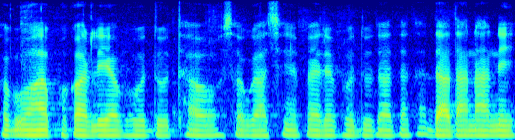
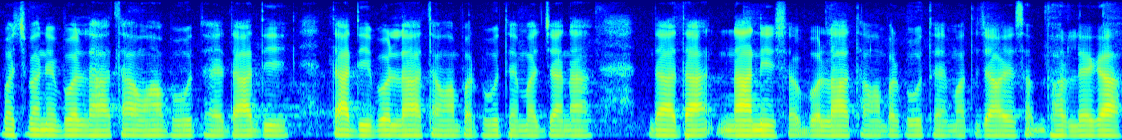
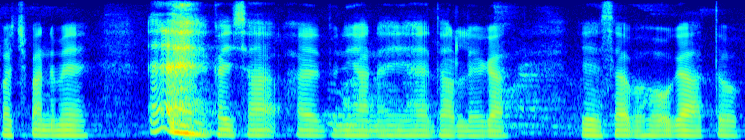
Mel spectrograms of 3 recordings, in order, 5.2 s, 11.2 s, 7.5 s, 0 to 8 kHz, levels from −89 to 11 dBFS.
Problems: none marked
